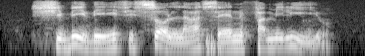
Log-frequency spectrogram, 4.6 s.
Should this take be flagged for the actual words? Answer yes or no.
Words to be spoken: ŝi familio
yes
